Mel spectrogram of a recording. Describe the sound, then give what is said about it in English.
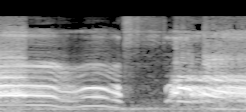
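A person at home reenacts pained screaming from back spasms: two loud, strained, drawn-out cries with wavering pitch, separated by a short breathy pause. “I've been home alone for the last week, so I have had no fear of screaming.”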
